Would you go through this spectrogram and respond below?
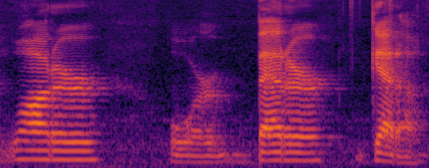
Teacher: We connect to the vowel sound and we make a flap T there.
